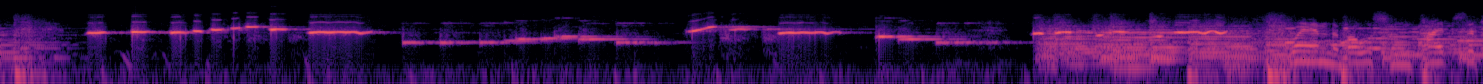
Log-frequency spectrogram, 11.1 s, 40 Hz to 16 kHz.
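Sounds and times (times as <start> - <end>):
fuller burst of music: 0.0 - 0.6, 3.0 - 5.4, 6.6 - 11.1
bosun's whistle piping a jaunty tune: 0.6 - 9.4.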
